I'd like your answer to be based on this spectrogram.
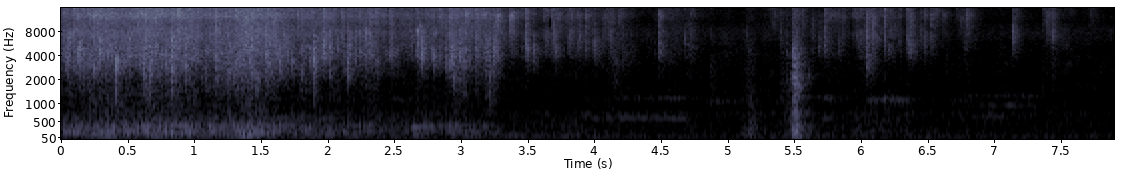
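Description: Tap water runs steadily into a sink for a few seconds as something is rinsed, then shuts off, leaving faint clinks and small handling noises.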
